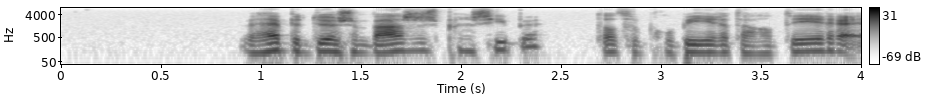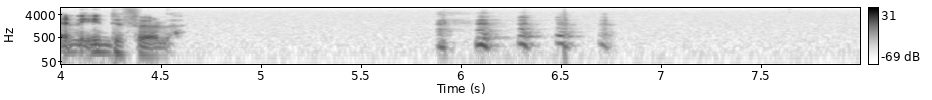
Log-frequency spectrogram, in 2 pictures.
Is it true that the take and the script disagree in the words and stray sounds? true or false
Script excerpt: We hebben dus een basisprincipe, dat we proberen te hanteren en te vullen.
true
